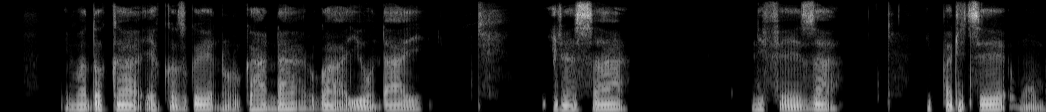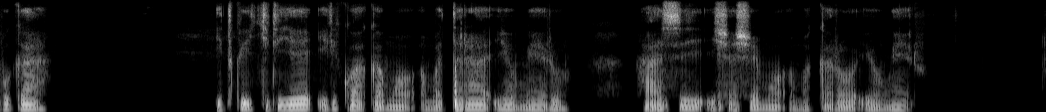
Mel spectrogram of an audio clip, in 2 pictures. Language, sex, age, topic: Kinyarwanda, female, 36-49, finance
